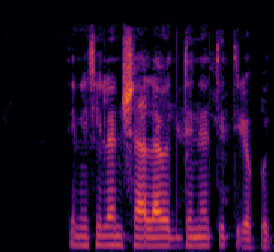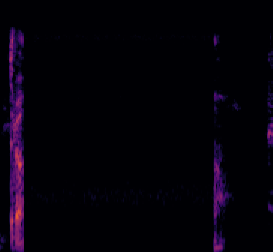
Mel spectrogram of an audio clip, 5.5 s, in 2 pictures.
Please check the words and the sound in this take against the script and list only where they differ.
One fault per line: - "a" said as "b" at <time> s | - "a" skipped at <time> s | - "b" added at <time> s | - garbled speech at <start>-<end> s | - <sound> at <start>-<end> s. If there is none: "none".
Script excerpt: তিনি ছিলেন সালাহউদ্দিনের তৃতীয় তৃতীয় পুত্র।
- "তৃতীয়" skipped at 2.5 s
